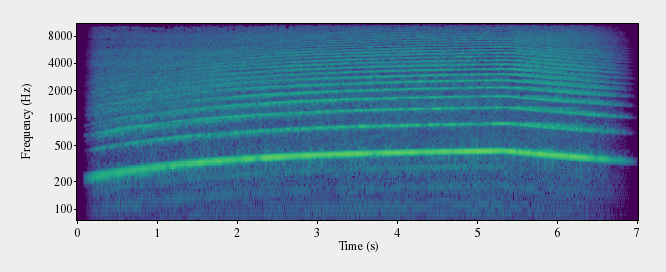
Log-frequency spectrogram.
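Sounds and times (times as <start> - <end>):
tornado siren: 0.1 - 7.0.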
